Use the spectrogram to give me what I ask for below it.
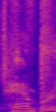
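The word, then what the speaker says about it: timbre: overtones are the term tamber is the tonal quality of a particular sound it's often mispronounced as timber because the spelling of both words is similar what makes the tonal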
